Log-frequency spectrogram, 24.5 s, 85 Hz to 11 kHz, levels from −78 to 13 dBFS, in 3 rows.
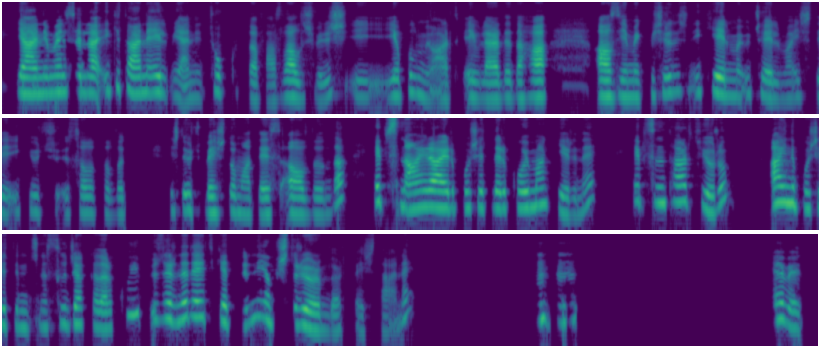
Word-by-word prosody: Yani 215 0 +7
mesela 225 -1 +4
2 240 +5 -7
tane 220 -2 +4
el 225 -1 +2
yani 175 -1 -6
çok 230 0 -10
da 165 - -3
fazla 155 +3 -8
alışveriş, 175 +2 -2
iii, 180 0 -16
yapılmıyor 195 0 -7
artık, - - -9
evlerde 170 0 -1
daha 180 +1 +4 0.5
az 190 0 +4
yemek 185 -1 -7
pişirdiği 215 +4 -7
için 245 +1 -19
2 225 0 +1
elma 190 -3 +1
3 210 -1 -16
elma, 170 -1 -5
işte 180 0 -12
2-3 195 -1 -17 0.2
salatalık, 175 -2 -11 0.4
işte 205 0 -7
3-5 190 -2 -4
domates 175 -2 -4
aldığında 175 - -2 0.3
hepsini 290 -6 +4
ayrı 235 +3 +7
ayrı 230 -1 +9
poşetleri 230 0 -3
koymak 235 +4 -1
yerine 190 - -7 0.4
hepsini 290 -2 -3
tartıyorum 290 - -1 0.4
aynı 280 0 +6
poşetin 220 -4 -7
içine 195 +1 -14
sığacak 230 +1 -4
kadar 190 -2 -1
koyup 335 - -6
üzerine 280 -1 +2
de 305 - +7
etiketlerini 265 -2 -3
yapıştırıyorum 215 - +1
4-5 160 -1 -15
tane. 250 - -14 1.2
Hı 275 - -2
hı. 245 -1 -10 2.1
Evet. 215 -10 -2
210 Hz, 130 wpm, -23 LUFS, 180-235 Hz, 2.1 s, ayrı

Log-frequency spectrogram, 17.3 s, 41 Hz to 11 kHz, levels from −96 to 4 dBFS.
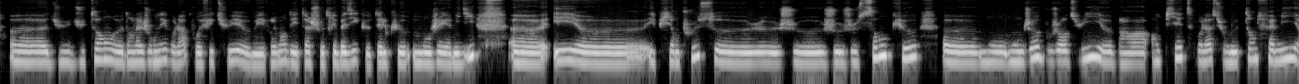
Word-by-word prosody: heu, 175 -1 +1
du 180 +1 -7
du 175 +1 -11
temps, 210 -2 -2
heu, 175 - +2
dans 175 0 -3
la 180 0 0
journée, 185 +3 -3
voilà 175 -2 -5
pour 165 - -1
effectuer, 185 +3 -3
mais 155 0 +1
vraiment, 175 +3 -2
des 170 -3 0
tâches, 175 0 -2
heu, 165 - +2
très 175 +1 -1
basiques, 170 +2 0
heu, 150 - -1
telles 165 +2 +1
que 165 -1 +2
manger 165 0 +2
à - - -1
midi. 160 - +4 0.5
Heu 170 -2 +4
et 200 -1 +3
heu 165 - +2
et 175 - -3
puis 180 - -6
en 175 - 0
plus, 260 +7 -3
heu, 170 -2 +2
je 165 -1 +1
je 175 +1 0
je 175 +1 -6
sens 250 +10 +4 0.2
que, 225 - 0
heu, 245 +3 +3 0.3
mon 175 -1 +1
mon 180 +1 -1
job 230 +5 +1
aujourd'hui, 195 +5 +1
heu, 175 -2 -2
bah, 165 0 -3
empiète 235 +6 -3
voilà 190 +1 -2
sur 180 -3 -8
le 175 0 +2
temps 215 +5 -6
de - - -4
famille, 200 +1 -1
175 Hz, 175 wpm, -23 LUFS, 165-190 Hz, 0.5 s, midi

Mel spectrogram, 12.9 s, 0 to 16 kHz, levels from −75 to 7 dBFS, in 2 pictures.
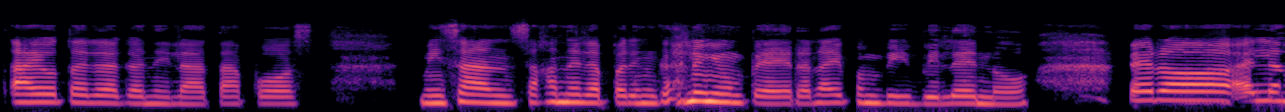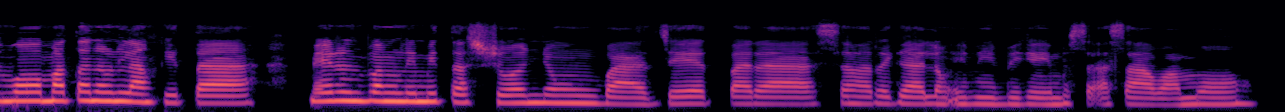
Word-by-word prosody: ayaw 235 0 +4
talaga 215 -3 -1
nila 190 -2 -4
tapos 195 0 -6 0.5
minsan, 215 0 +3
sa 225 +2 -5
kanila 230 -2 +3
pa 210 - -1
rin 210 - 0
galing 250 +1 +7
'yong 225 -2 +1
pera 195 0 -1
na 220 - +1
ipambibili, 205 -3 -2
'no? 185 -1 -3 0.5
Pero 285 +1 +3 0.3
alam 270 0 +2
mo, 270 0 +4
matanong 270 0 +3
lang 240 -2 +1
kita, 210 -2 -1 0.3
meron 265 0 +2
bang 260 0 +3
limitasyon 230 -3 -1
'yong 215 -1 -4
budget 195 +1 -5
para 190 -1 -3
sa 195 0 -8
regalong 190 -1 -6
ibibigay 180 -1 -8
mo 185 - -8
sa 200 - -11
asawa 170 -3 -5
mo? 185 +2 -8
210 Hz, 160 wpm, -23 LUFS, 190-235 Hz, 0.5 s, galing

